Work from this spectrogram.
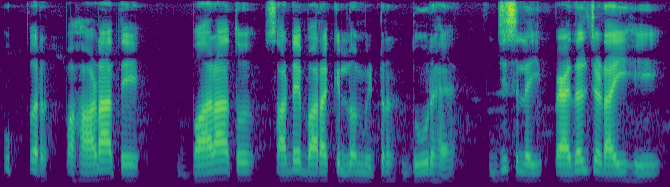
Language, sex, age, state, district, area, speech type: Punjabi, male, 18-30, Punjab, Shaheed Bhagat Singh Nagar, urban, spontaneous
